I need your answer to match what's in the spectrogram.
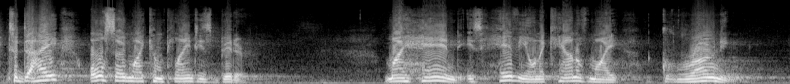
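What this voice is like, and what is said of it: Australian accent, dropped R's. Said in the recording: “this Australian accent. We never say R's”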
